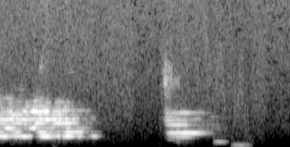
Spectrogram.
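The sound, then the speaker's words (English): A mobile phone ringtone goes off, bright electronic melodic tones in two short bursts followed by a couple of lower notes, fairly loud with no voices. “so it's very embarrassing. Phone's gone off.”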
